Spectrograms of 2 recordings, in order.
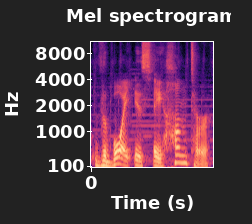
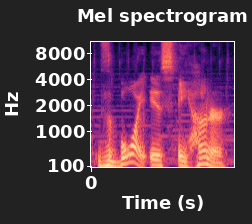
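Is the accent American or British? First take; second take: British; American. First: It is spoken with a British English accent. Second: It is spoken with an American English accent.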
